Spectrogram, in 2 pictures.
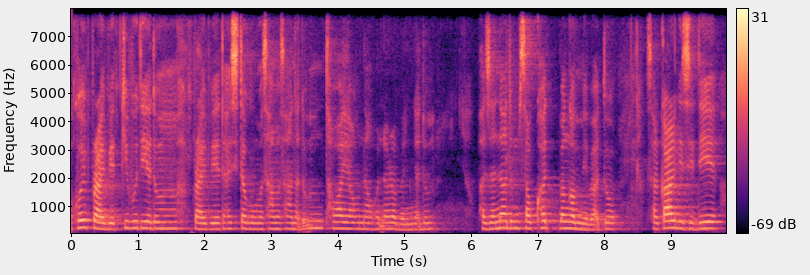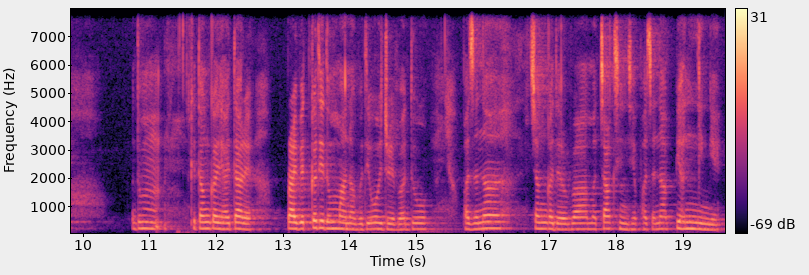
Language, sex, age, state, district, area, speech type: Manipuri, female, 18-30, Manipur, Thoubal, rural, spontaneous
